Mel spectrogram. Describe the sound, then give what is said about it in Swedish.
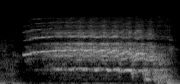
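A horse lets out one loud whinny lasting about a second and a half as it takes the bit between its teeth and throws itself around on its hind legs, its shrill tone holding steady before breaking into a rougher, fluttering finish. “Men Herren som vill ej förlora någon själ gav hans hästen styrka att fast om han med våld och sporre forcerades att springa ut i avgrunden tog hästen betselstången mellan tänderna och kastade sig om på bakbenen ifrån söder till norr.”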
